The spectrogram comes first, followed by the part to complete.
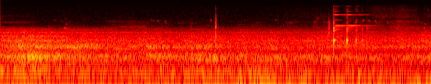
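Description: A short putt on a golf green: the putter taps the ball about two seconds in, and about a second later the ball drops into the cup with a quick rattle of clicks and a brief ringing clink, over a steady rumbling background noise.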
